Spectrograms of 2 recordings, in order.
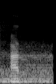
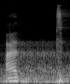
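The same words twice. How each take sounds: First: The t ends with no puff of air. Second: The t ends with a small puff of air. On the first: The speaker calls it wrong. "tidak serta-merta dibaca at" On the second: The speaker calls it right. "harus ada letupan sedikit"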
